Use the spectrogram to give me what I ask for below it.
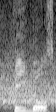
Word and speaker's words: Feagles: he blocked a Jeff feagle's Punt and returned it for a touchdown I was there that day Jeff used to putt for Philly and feagles as you may know rhymes with eagles and that should tell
